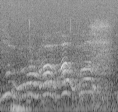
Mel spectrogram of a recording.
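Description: A young child's high voice, rising and falling without clear words, with a dull low bump just after the start.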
